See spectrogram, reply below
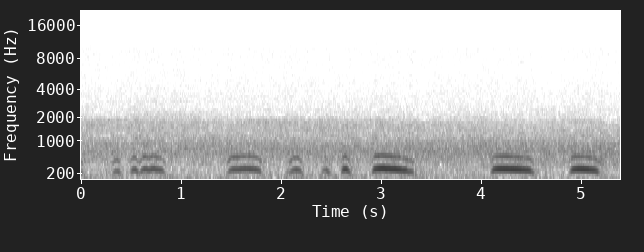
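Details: A great horned owl gives courtship mating calls: deep, soft hoots in an uneven series of short and longer notes, some doubled, over about five seconds.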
